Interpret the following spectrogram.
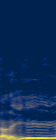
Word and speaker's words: allée: forgot to mention this: we don't pronounce them any differently, whether you get an E or an S. It's not like I'm going to be like il est allé, elle est allée. Like I'm not just going to add on a whole bunch of extra sound because it's a girl.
